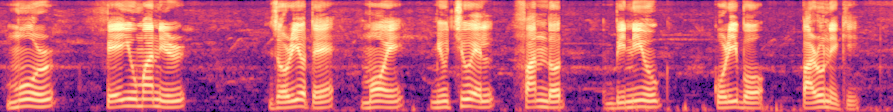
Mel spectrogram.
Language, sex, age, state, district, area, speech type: Assamese, male, 18-30, Assam, Dibrugarh, rural, read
